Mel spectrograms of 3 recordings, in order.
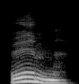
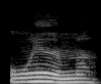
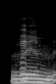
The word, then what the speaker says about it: Wim: Wim Hof and which is Vim. It's not whim like Americans say the W. It's Vim.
